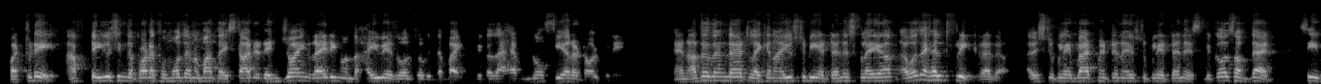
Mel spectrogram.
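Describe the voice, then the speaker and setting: A man's voice: a little high, pushed and bright, rough recording. A man in his fifties with an Indian English accent, giving an earnest personal testimony and often saying "like, you know". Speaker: product testimonial speaker.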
